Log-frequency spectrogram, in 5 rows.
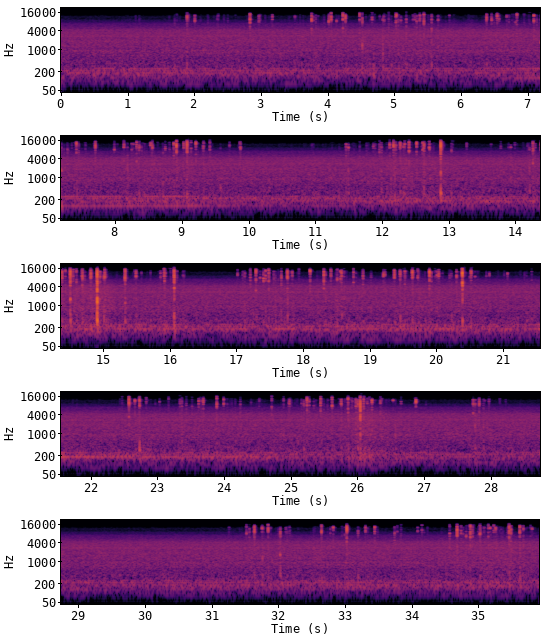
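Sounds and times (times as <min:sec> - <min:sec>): steady low hum: 0:00.0 - 0:35.9
computer keyboard typing: 0:01.7 - 0:09.9, 0:11.4 - 0:13.1, 0:13.7 - 0:16.2, 0:17.0 - 0:21.5, 0:22.5 - 0:27.0, 0:27.8 - 0:28.0, 0:31.3 - 0:35.9.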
